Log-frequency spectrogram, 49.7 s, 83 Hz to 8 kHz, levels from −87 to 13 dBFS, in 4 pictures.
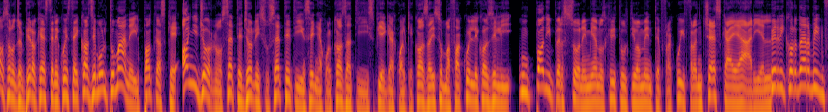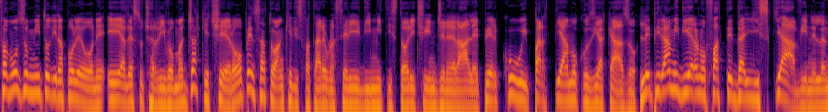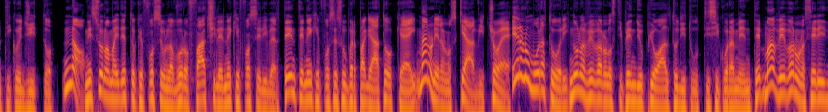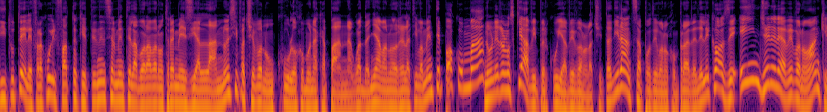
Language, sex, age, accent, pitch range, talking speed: Italian, male, 30-49, native, 110-160 Hz, 200 wpm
